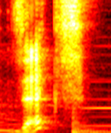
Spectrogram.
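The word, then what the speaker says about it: Sechs: Yes, it is spelled s e c hs, not s e x. Um, I might start stealing the Japanese pronunciation of zets. Uh because that makes it sound less like people having sex.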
